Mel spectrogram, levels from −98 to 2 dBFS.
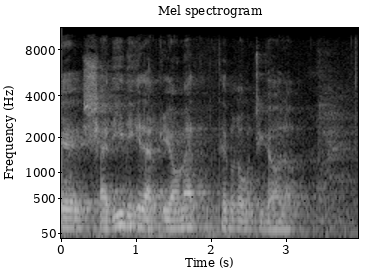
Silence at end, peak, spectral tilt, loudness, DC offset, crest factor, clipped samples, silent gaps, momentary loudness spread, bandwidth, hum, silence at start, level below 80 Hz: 0 s; -14 dBFS; -6 dB/octave; -33 LUFS; under 0.1%; 18 dB; under 0.1%; none; 20 LU; 10 kHz; none; 0 s; -54 dBFS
